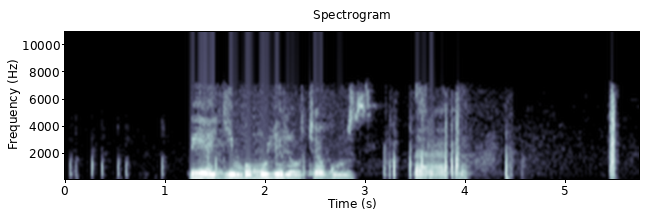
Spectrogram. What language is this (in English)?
Swahili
